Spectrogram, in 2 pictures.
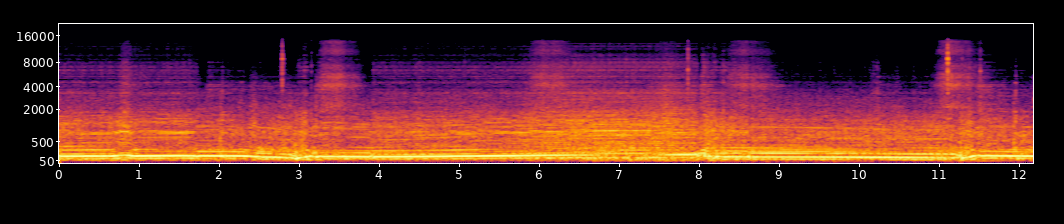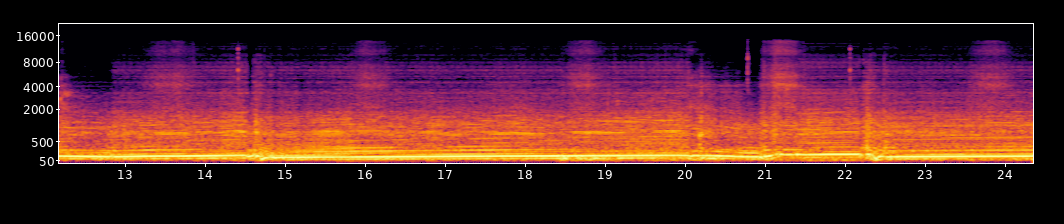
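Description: A car engine roars steadily, its pitch climbing and dropping back with each gear change.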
